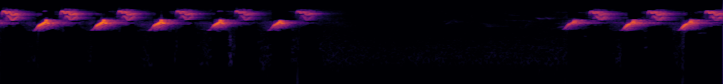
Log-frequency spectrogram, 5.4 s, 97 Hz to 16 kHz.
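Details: Japanese tit song, recorded 2020: quick two-note phrases, each a rising note followed by a higher buzzy note, repeated about seven times in a fast rhythm. A pause of nearly two seconds follows, then three more phrases. Quiet, clean background.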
